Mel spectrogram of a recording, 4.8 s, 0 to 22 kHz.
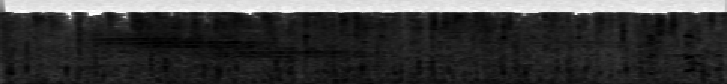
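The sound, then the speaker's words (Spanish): Many horses gallop in a steady, loud rush of pounding hooves that fills the whole stretch, a dense drumming clatter with a rumbling, crowded edge: a cavalry of about 200 riders charging in battle, riding west parallel to the enemy's front line. “¡Cabalgad en paralelo a su primera línea! ¡A distancia para evitar sus flechas!”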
